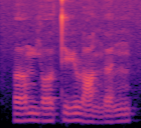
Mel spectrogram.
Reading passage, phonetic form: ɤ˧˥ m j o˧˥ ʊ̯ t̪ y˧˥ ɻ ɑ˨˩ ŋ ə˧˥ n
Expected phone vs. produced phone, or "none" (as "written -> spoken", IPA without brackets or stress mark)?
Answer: none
